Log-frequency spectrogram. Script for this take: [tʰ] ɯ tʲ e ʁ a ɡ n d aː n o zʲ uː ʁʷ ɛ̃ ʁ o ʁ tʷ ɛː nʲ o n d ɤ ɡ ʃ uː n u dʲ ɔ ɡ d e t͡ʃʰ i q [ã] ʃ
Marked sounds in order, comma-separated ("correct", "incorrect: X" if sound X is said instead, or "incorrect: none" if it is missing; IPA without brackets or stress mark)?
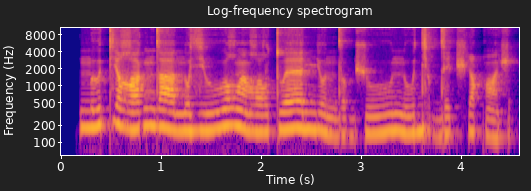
incorrect: n̪, correct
